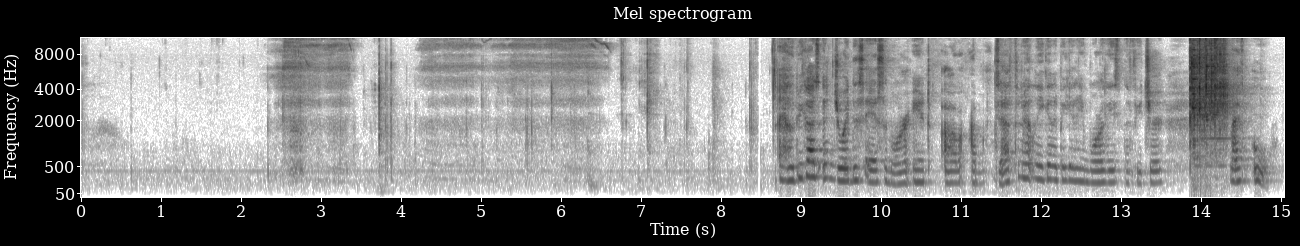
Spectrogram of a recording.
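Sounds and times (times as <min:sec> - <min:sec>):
hissing breaths: 0:04.2 - 0:06.6
chewing crunchy dessert: 0:06.6 - 0:08.7.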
